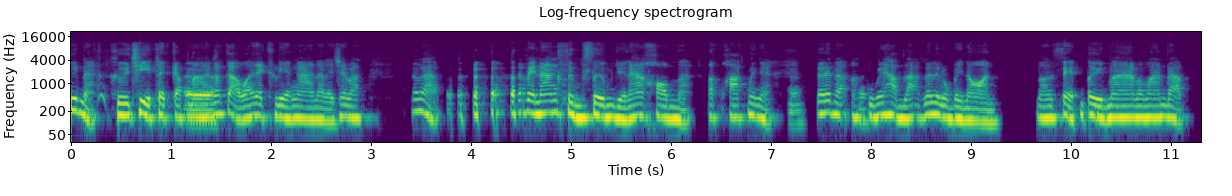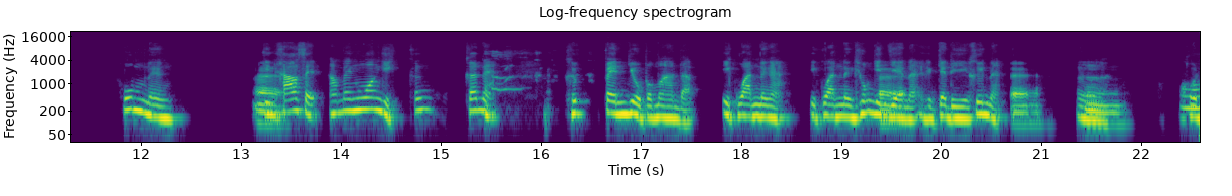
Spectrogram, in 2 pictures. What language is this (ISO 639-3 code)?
tha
